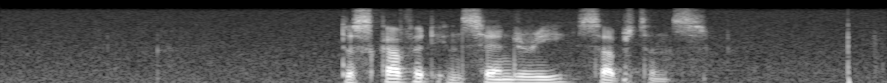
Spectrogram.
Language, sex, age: English, male, 19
